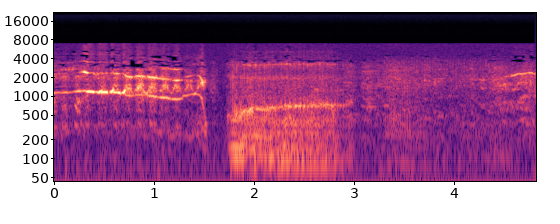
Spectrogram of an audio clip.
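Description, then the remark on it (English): A horse snoring loudly while asleep: a higher, wavering tonal sound, then a drawn-out rasping snore that trails off into a softer, breathy rumble. “Doggone, he's asleep again.”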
